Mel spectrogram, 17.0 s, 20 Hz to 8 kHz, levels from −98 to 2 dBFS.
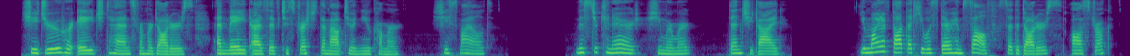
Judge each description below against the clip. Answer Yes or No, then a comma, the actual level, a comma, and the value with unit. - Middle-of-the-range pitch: Yes, medium, 175 Hz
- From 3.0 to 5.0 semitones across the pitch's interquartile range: Yes, average, 3.9 semitones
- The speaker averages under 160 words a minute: Yes, average, 150 wpm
